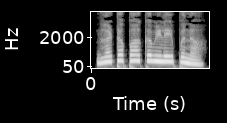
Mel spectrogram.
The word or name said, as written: ಘಟಪಾಕವಿಳೇಪನ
